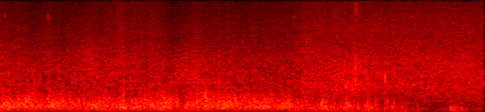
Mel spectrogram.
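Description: Wind buffeting the camera microphone: a loud, gusty low rumble that eases a little near the end.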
